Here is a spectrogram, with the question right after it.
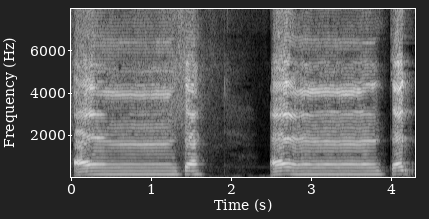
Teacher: Nun mati bertemu ta dua harakat sambil ditahan gunahnya. Ditahan bunyi suara dengungannya. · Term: ikhfa hakiki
